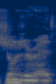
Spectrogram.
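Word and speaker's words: Jaurès: heard, I've already used two different ways of pronouncing Jean Jaures. I've said Jean Jaures, Jean Jaures, it's Jean Jaures, and there's going to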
